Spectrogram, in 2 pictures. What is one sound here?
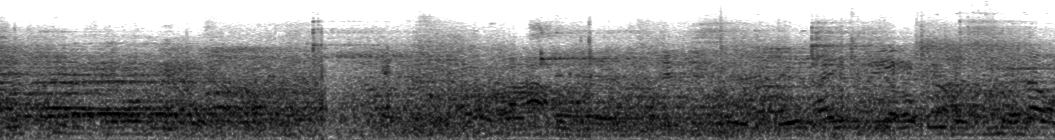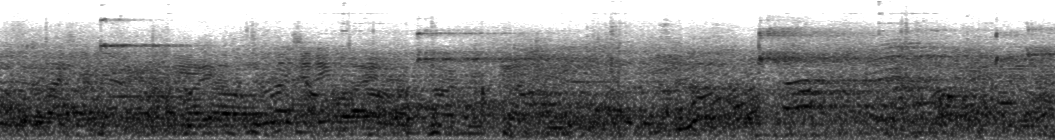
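Shuttlecocks are struck with rackets in quick sharp taps.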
